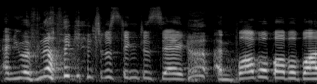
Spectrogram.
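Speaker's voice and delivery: loud, high mock rant; mock yelling. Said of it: "[name] is still yelling".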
